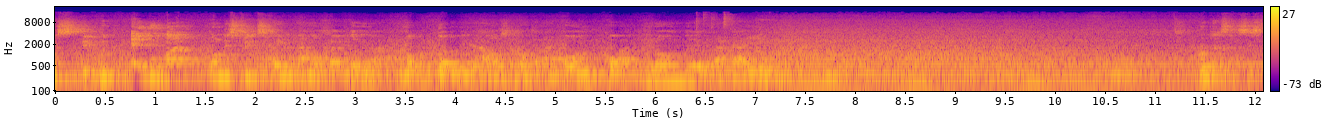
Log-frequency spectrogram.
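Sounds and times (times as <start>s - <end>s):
noisy background: 0.0s - 12.0s
steady low hum: 0.0s - 12.0s.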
